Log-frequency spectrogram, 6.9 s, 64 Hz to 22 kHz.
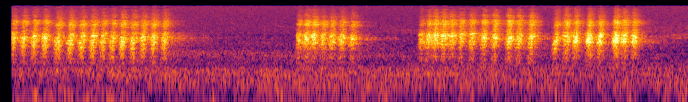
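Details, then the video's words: A suspected Eurasian magpie, recorded at 05:12 in the morning, gives four harsh, rattling, machine-gun-like chatters of rapid dry notes, each burst about a second, separated by short pauses. "Eurasian magpie call"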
